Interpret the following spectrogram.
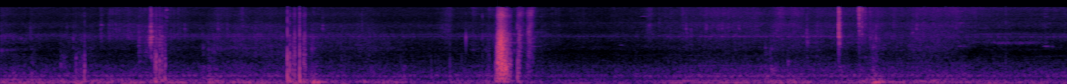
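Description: Cab of a Ram ProMaster van rolling slowly: steady low engine and road rumble, with a few sharp knocks or rattles, the loudest about four seconds in.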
